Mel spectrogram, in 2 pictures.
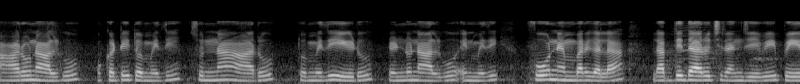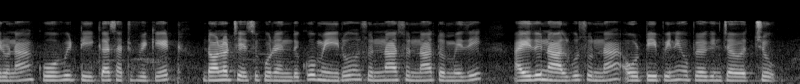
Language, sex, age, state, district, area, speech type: Telugu, female, 18-30, Telangana, Nalgonda, urban, read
